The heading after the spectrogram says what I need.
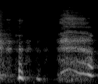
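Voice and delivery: a sudden high, breathy giggle. Real, not acted. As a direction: burst into a squeaky laugh. Recalling being so polite.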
